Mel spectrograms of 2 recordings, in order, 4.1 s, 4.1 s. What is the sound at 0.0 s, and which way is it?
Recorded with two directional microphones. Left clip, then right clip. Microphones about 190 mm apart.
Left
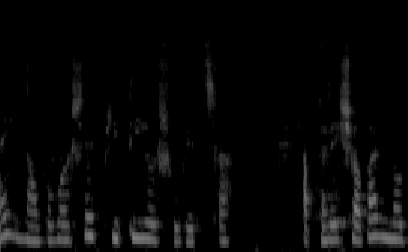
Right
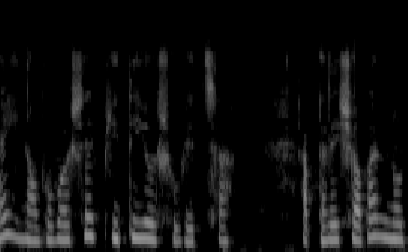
Speech, 45° right (ahead or behind).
